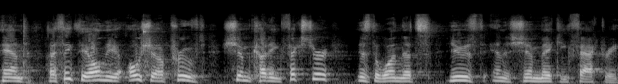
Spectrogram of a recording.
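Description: A man speaks at a high pitch. His pace is moderate. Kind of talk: tutorial. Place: workshop. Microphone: lapel.

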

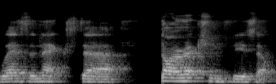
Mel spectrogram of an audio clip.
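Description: With a northern English accent, a man talks at a moderate pace with fairly even intonation, with audible room echo and a quiet background. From northern England. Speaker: podcast host, PE teacher. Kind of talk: interview. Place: home room. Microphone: video call.

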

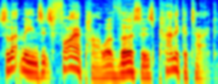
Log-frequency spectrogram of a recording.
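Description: A man with a British accent is heard against a quiet background, the sound dry with no echo. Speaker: metal YouTuber. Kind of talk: album ranking review, scripted-style commentary. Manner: animated, humorous. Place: home room. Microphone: studio mic.

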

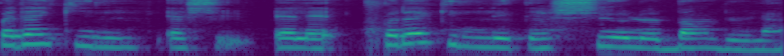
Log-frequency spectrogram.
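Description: The tone is dark and mellow, with ordinary pitch variation. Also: woman. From Haiti. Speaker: student contestant. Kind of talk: prepared speech for a reading contest. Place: home room. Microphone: phone near.

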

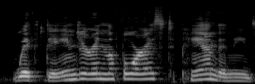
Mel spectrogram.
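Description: A woman speaks at a medium pitch. Her intonation is lively.

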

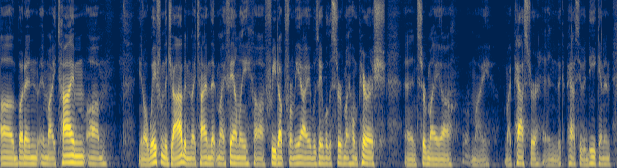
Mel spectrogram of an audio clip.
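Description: Over a quiet background, a man speaks with an American accent at a moderate pace. His fairly low pitch stays monotone and flat. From Buffalo, New York area; New York. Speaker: Orthodox priest, former police officer; Orthodox priest. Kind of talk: interview. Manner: hesitant, many fillers. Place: studio. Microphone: lapel.

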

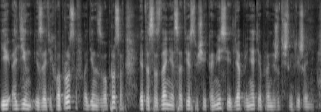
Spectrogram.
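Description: This is a man speaking. He moves at a fairly quick pace with ordinary pitch variation. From Kazakhstan. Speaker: government minister. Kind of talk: press briefing answers. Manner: formal. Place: hall. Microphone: podium.

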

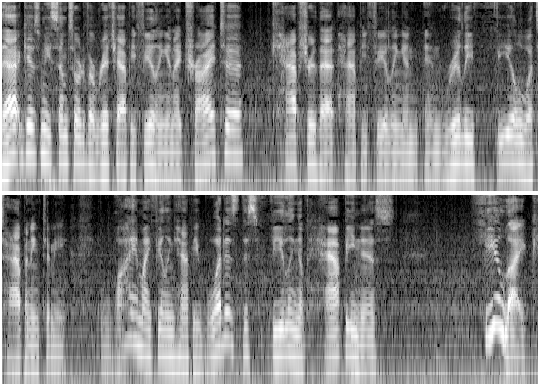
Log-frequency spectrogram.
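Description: With light background noise behind him, a man speaks in very wide pitch swings, and the sound is dry with no echo. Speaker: vlogger. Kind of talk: casual vlog chat. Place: car. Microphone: phone near.

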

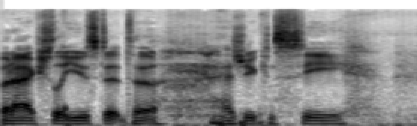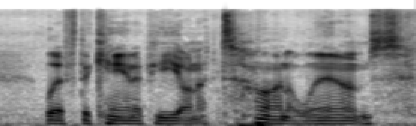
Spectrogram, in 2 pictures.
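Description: The voice has ordinary pitch variation. The sound is dry with no echo, with light background noise. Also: man. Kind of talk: tutorial. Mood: relaxed, joking. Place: garden. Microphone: phone near.

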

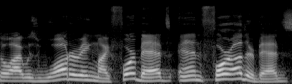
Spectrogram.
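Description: A man speaks fairly slowly, and the background stays quiet. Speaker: conference speaker. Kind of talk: lecture. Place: hall. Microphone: lapel.

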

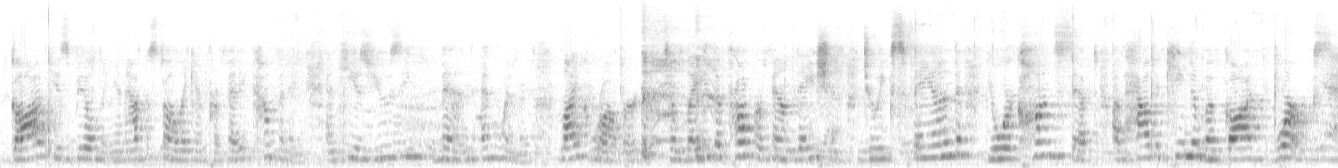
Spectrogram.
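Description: Against noticeable background noise, a woman talks at a moderate pace with ordinary pitch variation and big swings in loudness. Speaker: event host introducing speaker. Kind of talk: speaker introduction. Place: church.

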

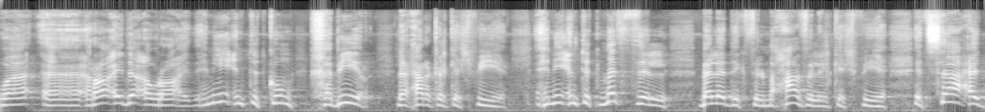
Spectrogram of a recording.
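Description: A high-pitched man at a very slow pace, with lively intonation and very even loudness. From Bahrain, Manama; Bahrain. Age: 70s. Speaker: scout leader and visual artist; interviewee. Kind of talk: interview. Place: home room. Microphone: lapel.

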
